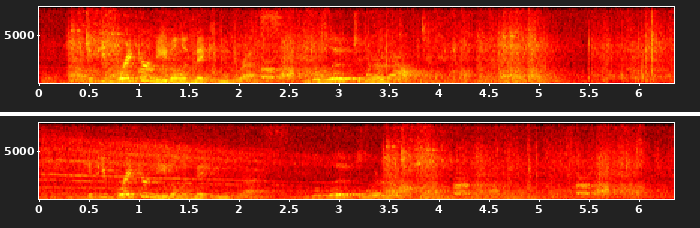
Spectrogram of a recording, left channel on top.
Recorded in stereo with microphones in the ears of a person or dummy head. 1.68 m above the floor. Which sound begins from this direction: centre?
A woman speaking, at 0.5 s.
